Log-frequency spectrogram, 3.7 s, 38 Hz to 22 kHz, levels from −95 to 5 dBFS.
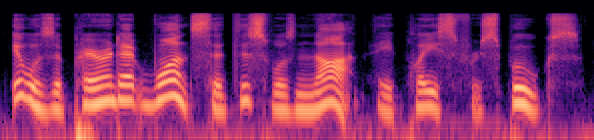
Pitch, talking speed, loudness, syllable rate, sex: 185 Hz, 210 wpm, -17 LUFS, 4.7 syllables/s, female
